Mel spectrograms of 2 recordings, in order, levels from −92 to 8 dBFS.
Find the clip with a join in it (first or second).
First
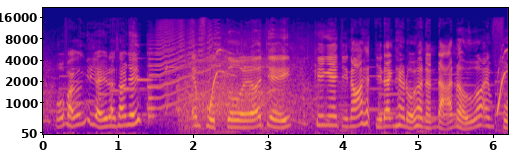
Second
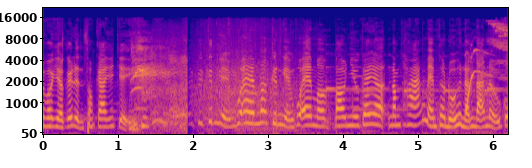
second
